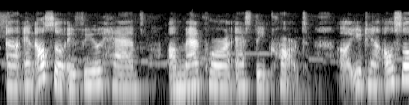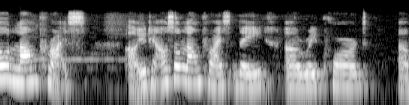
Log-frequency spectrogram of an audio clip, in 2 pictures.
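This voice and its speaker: A woman giving an unscripted product tutorial, explaining step by step in a halting, hesitant manner. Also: mid-range voice. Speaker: product demonstrator.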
